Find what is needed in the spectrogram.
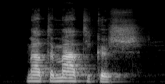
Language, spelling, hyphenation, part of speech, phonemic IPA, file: Dutch, mathematicus, ma‧the‧ma‧ti‧cus, noun, /maː.teːˈmaː.ti.kʏs/, Nl-mathematicus.ogg
- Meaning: a mathematician, person studying or versed in mathematics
